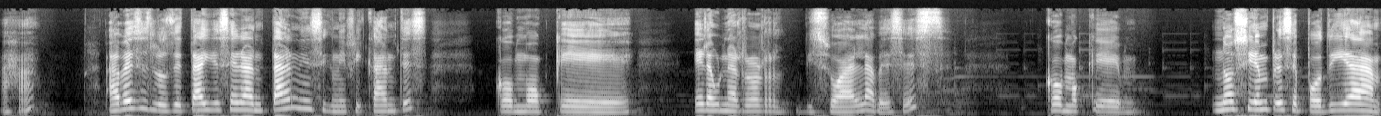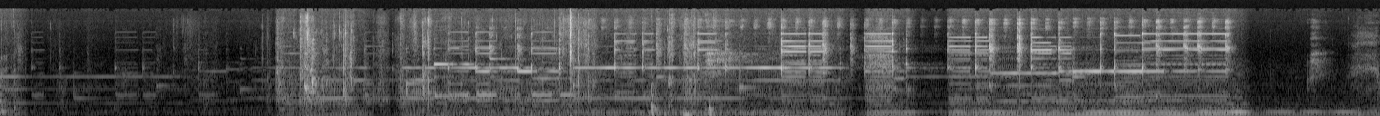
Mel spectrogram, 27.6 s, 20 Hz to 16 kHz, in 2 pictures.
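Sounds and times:
speech: 0.1 - 0.4, 1.1 - 4.4, 5.0 - 9.5, 10.5 - 11.5, 12.1 - 13.9
mobile phone ringing with bright electronic tones: 14.0 - 16.8, 18.2 - 26.3.

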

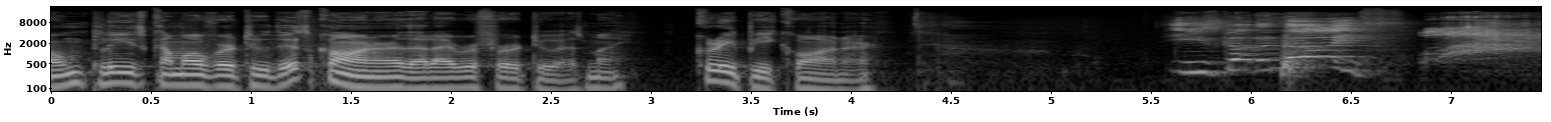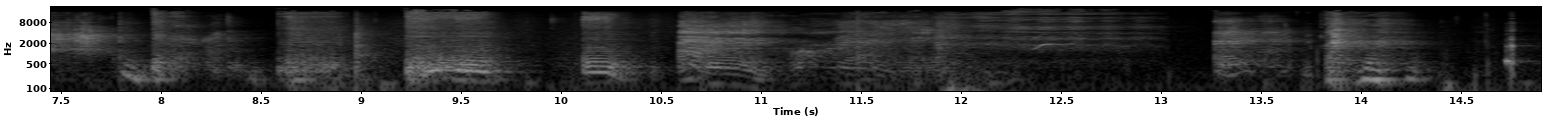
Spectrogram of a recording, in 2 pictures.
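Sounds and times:
speech: 0.0 - 4.2, 5.6 - 6.6
mouth-made blood splatter noises: 6.9 - 12.0.

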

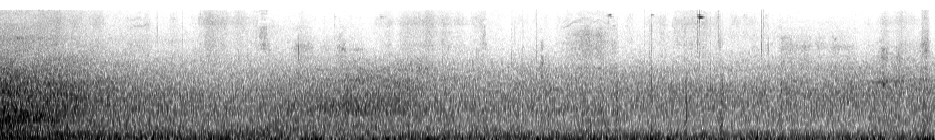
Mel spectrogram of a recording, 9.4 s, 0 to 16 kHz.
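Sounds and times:
car whooshing past: 0.0 - 1.2
steady outdoor road rumble: 0.0 - 9.3.

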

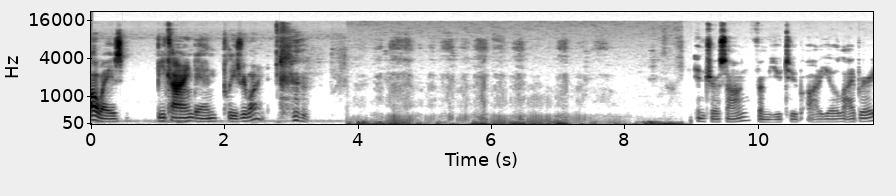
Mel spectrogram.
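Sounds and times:
speech: 0.0 - 3.4, 9.1 - 11.7
cat purring: 3.8 - 9.0.

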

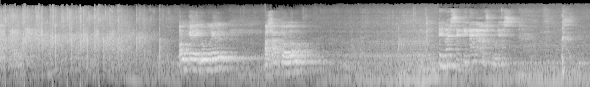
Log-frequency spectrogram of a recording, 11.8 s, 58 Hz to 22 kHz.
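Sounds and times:
audience applause: 0.0 - 3.5
speech: 3.6 - 4.4, 5.3 - 6.2, 8.8 - 10.3.

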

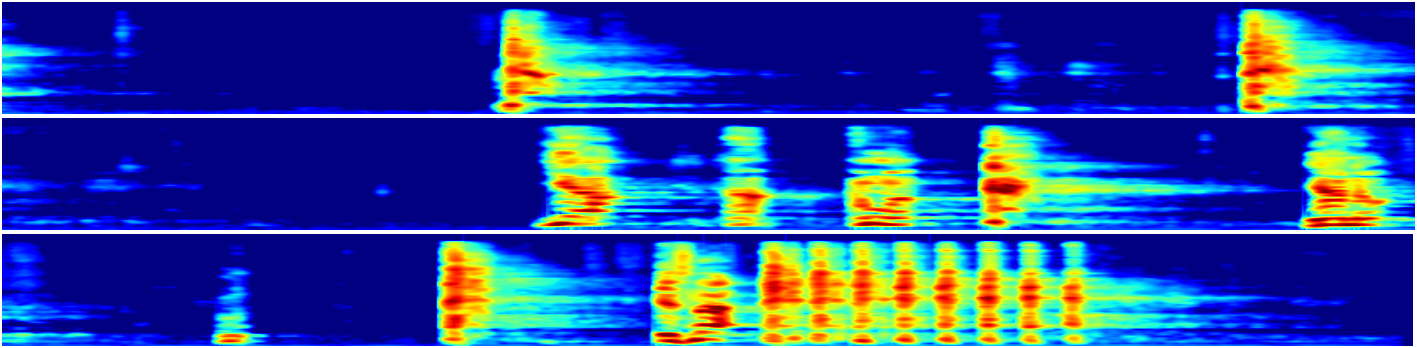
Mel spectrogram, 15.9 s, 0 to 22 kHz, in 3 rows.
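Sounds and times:
harsh hacking cough: 1.9 - 2.7, 3.8 - 5.6, 9.0 - 9.8, 12.3 - 15.4
speech: 7.4 - 8.9, 10.2 - 10.6, 11.4 - 11.6, 13.1 - 13.6.

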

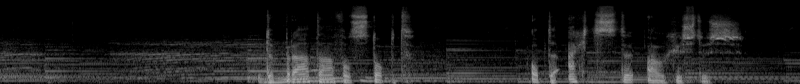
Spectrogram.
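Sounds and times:
cows mooing outdoors heard through an open door: 0.0 - 4.6
speech: 2.6 - 4.2, 5.3 - 7.5.

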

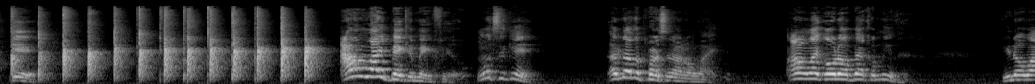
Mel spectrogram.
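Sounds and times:
hand clapping: 0.0 - 3.3
speech: 3.8 - 5.4, 6.1 - 7.3, 7.9 - 9.1, 10.0 - 10.3.

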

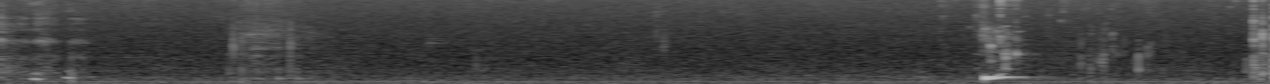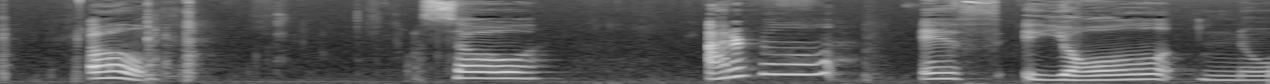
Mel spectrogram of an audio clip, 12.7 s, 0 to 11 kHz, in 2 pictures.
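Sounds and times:
person sipping and gulping water: 4.8 - 6.4
small mouth clicks: 4.9 - 5.6
speech: 6.8 - 7.2, 8.6 - 9.1, 10.0 - 12.6.

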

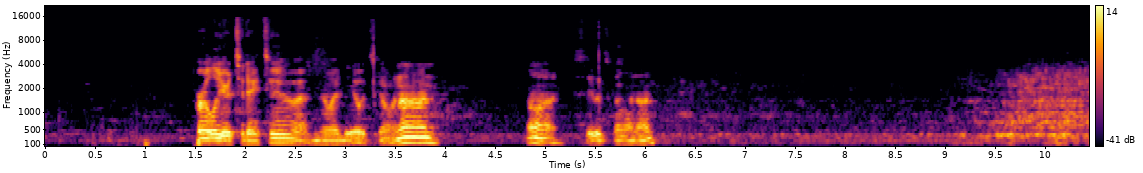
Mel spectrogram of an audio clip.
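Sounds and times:
speech: 1.5 - 4.0, 4.8 - 6.2
helicopter flying low overhead: 3.6 - 10.4.

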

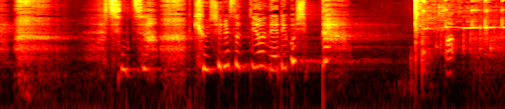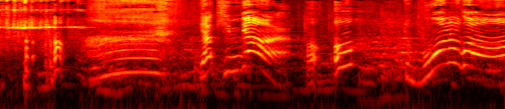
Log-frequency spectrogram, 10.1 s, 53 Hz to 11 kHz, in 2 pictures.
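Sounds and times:
speech: 1.2 - 3.4, 7.0 - 10.1
cup dropping and shattering: 4.1 - 6.0
glass fragments clinking and skittering: 4.1 - 6.1.

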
